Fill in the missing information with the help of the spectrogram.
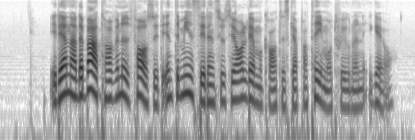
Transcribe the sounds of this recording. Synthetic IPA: ʔɪd̪ɛnːad̪ɛbat̪ːhaɾvɪnʉ̟ːfɑːʂɪt̪ɪ̰nt̪əmɪnst̪ɪd̪ɛnsʊsɪɑːld̪ɛmʊkʰɾɑːt̪ɪskapʰaʈʰiːmʊt̪ɧuːnənɪ̰ɡo̰ːɾ

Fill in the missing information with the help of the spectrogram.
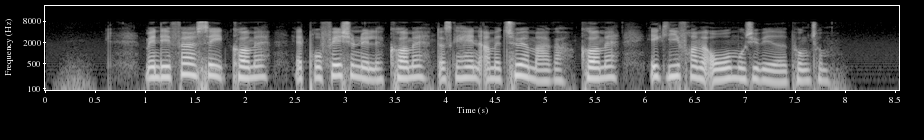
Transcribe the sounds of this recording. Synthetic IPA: mend̥e̝æɐfɶɐ̰sd̥se̝̰ːd̥̚kʰɒ̽mæ | æd̥̚pʰʁo̝feɕo̝nel̰əkʰɒ̽mæd̥ɑ̈sɡ̥æɦæe̝nʔɑ̈mæt͡sʰø̰ɐ̰mɑ̈ɡ̥ɐkʰɒ̽mæ | e̝ɡ̥əliːfʁɑ̈mæʔɒʊɐmo̝t͡sʰiʋe̝̰ːɐð̞̩ˠpʰɔ̽ŋt͡sʰɔ̽m

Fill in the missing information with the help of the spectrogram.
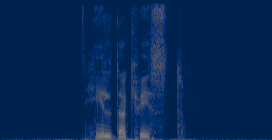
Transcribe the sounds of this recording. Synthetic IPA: hɪld̪akʰvɪst̪

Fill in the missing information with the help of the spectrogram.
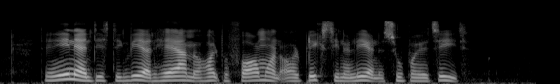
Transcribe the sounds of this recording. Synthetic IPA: d̥ene̝ːnəæɐend̥isd̥iŋʋe̝̰ːɐðˠɦeːɐmeɦɒ̽l̰pʰɒ̽fɒːmhɒ̽n̰ʔɒb̥le̝ɡ̥sinæle̝̰ːɐnəsub̥ʰʁioʁit͡sʰe̝̰ːd̥

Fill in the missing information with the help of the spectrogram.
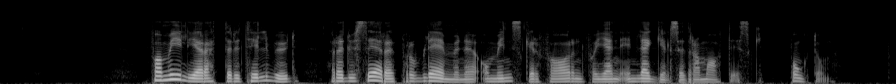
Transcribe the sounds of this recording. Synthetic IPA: fɑmiːlɪəɾɛt̪ədət̪ʰɪlbʉːd̪ | ɾɛd̪ʉseːɾəɾpʰɾʊbleːmənə̰ʔo̰ːmɪnskəɾfɑːɾənfɔjɛnʔɪ̰nlɛɡəlsəd̪ɾɑmɑːt̪ɪ̰sk | pʰʊŋkt̪ʊ̰m

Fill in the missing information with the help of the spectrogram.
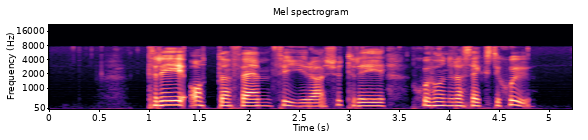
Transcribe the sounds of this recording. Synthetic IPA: t̪ʰɾeːʔɔt̪ːafɛmfyːɾaɕɵt̪ʰɾeːɧʉ̟ːɦɵnd̪ɾasɛkst̪ɪɧʉ̟ː

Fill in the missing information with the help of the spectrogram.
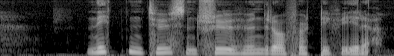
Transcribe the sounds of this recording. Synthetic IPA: nɪt̪n̩t̪ʰʉːsn̩ʃʉːɦʉnd̪ɾəoːfœʈɪfḭːɾə̰

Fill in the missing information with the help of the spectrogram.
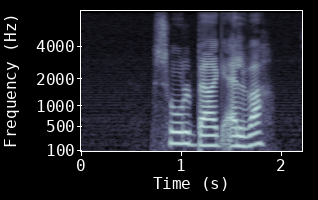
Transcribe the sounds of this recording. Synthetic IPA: suːlbæʁɡɛ̰lʋə

